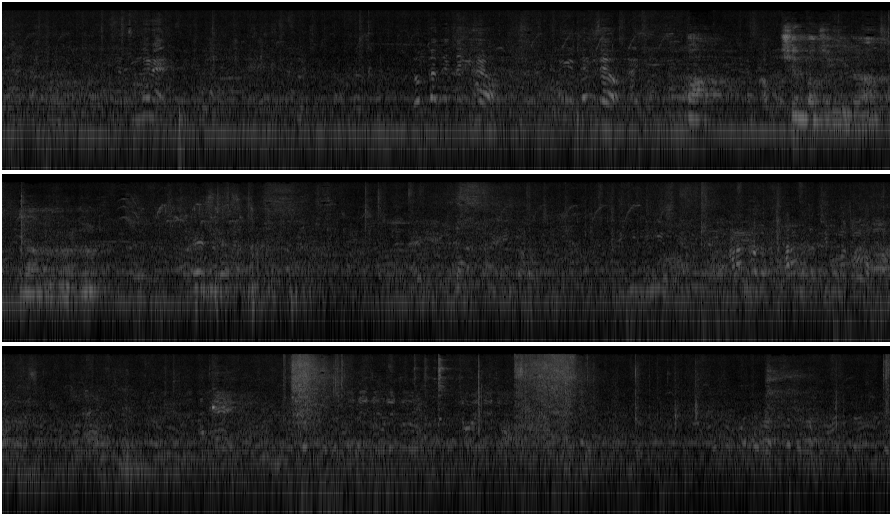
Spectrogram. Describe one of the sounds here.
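A large tarp cover scrapes and rustles as it is dragged across a court.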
